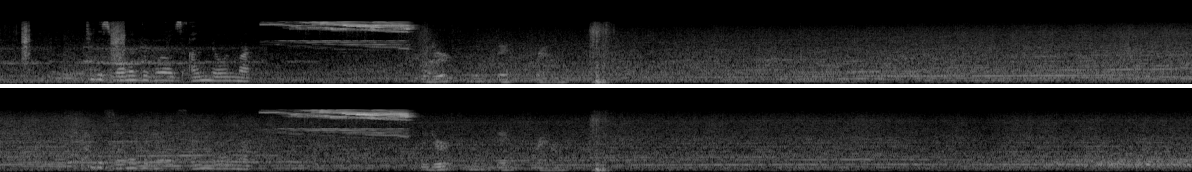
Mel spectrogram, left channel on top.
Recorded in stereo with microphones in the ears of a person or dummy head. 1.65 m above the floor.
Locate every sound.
0.9 s a woman speaking: 45° left (ahead or behind), 1.2 m
2.6 s a chime: 55° right (ahead or behind), 1.4 m
4.2 s a man speaking: 70° right (ahead or behind), 3 m
5.9 s tearing paper: 5° left (ahead or behind), 0.7 m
